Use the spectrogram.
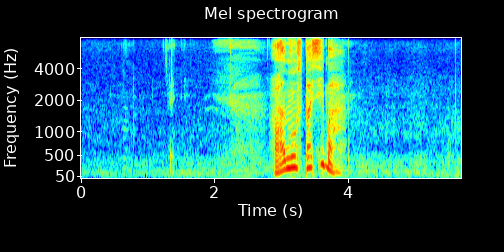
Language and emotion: Russian, positive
